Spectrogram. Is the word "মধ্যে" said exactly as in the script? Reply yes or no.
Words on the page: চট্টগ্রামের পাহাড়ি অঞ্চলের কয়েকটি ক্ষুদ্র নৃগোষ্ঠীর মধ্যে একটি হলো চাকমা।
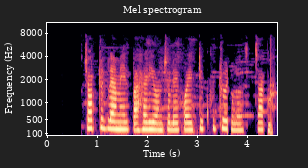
no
